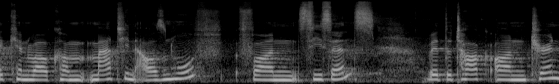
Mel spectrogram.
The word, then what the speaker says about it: Sisense: First of all, it's actually pronounced Sisense, but I'll forgive you. You're not the first one doing that mistake, so don't worry about it.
